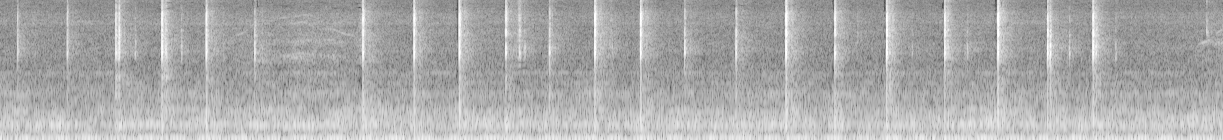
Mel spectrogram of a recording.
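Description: Quick, irregular light clicks, about three or four a second, as a small plastic bottle of binding powder is tapped to shake powder out onto a mixing canvas.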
